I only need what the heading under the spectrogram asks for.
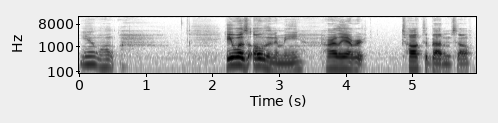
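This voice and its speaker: A hoarse man voicing a quiet young male ex-soldier swordsman in a subdued, low-key way, over game music. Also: expressive, a little slow. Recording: game music playing behind.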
